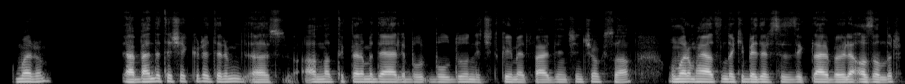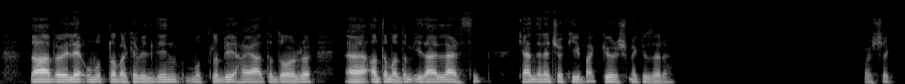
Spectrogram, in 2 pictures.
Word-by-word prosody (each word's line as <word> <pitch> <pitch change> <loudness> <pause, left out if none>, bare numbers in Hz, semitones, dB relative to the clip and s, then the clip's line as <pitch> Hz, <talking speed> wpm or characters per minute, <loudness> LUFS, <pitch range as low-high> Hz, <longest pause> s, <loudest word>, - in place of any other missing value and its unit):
Umarım. 135 +3 +1 0.7
Ya, 115 0 +4
ben 125 +1 +5
de 145 - +2
teşekkür 140 0 -3
ederim, 130 -1 0
eee, 110 -1 +3
s 110 - -13
anlattıklarımı 120 +1 0
değerli 120 -1 +3
bul 115 0 -2
bulduğun 115 +1 -1
için, 110 0 -8
kıymet 115 -3 -1
verdiğin 110 +1 +1
için 120 +2 -5
çok 125 +1 -4
sağ 110 -3 0
ol. - - -9 0.4
Umarım 130 0 +4
hayatındaki 120 0 +3
belirsizlikler, 115 -1 +2
böyle, 115 +1 +5
azalır. 120 +1 +1 0.3
Daha, 110 0 +6
böyle, 110 0 +4
umutla 115 0 -3
bakabildiğin 110 +2 -3
mutlu 105 +1 -6
bir 115 -1 +1
hayata 105 -1 -2
doğru, 105 +2 0 0.3
eee, 110 - +1
adım 110 +2 +1
adım 115 +3 -3
ilerlersin. 110 - -1 0.3
Kendine 110 0 0
çok 120 +1 -6
iyi 110 -3 -3
bak, 135 - -6
görüşmek 110 -2 -3
üzere. 95 +1 -5 1.9
Hoşça 100 +1 -12
115 Hz, 140 wpm, -22 LUFS, 110-120 Hz, 1.9 s, Daha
